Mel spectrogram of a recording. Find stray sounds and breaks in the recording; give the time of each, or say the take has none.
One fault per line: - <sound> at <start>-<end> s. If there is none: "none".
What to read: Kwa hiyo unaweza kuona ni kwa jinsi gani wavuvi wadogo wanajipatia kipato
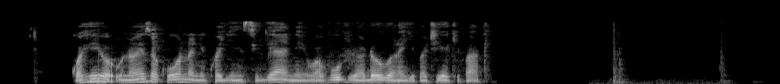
- squeak at 5.9-7.4 s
